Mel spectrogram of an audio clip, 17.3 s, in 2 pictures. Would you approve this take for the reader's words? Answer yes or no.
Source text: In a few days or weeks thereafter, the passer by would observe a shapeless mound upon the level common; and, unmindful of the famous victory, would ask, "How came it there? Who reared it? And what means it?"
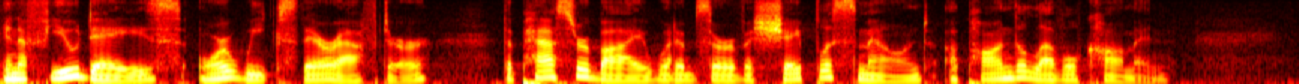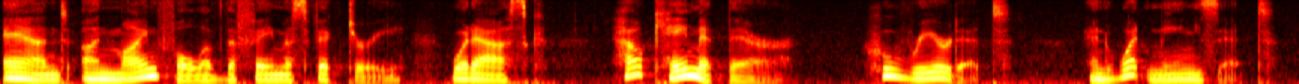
yes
